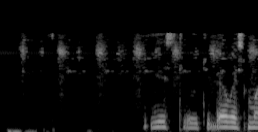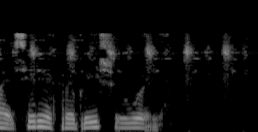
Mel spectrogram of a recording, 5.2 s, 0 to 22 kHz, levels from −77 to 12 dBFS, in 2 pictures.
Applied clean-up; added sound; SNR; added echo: classical method spectral subtraction.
